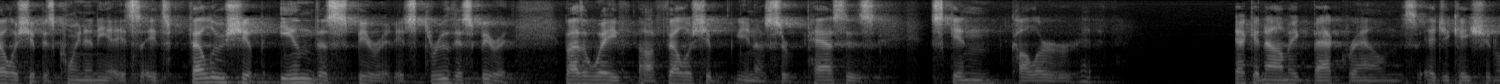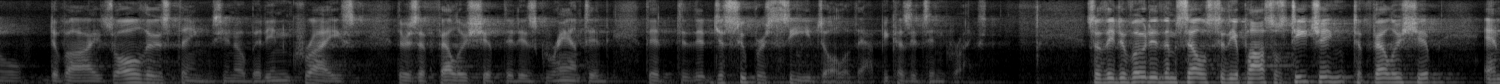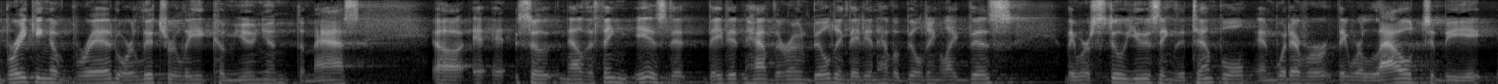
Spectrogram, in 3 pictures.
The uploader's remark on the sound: Cornerstone Fellowship Sunday morning service, recorded live at the church.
